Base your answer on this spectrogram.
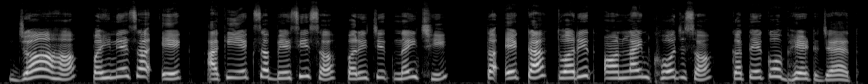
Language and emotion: Maithili, neutral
